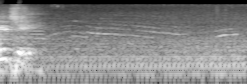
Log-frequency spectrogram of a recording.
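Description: A man's voice through a microphone and PA finishes a phrase in the first half-second, then a pause filled with a steady low hum and a few faint tones that glide downward.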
